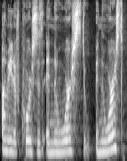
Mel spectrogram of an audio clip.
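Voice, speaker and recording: A woman's voice: on the high side, steady tone, moderate pace, a little mellow, breathy edge. Chatty podcast host from Scotland, woman. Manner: chatty, rambling with many fillers and restarts. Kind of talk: casual podcast conversation.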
